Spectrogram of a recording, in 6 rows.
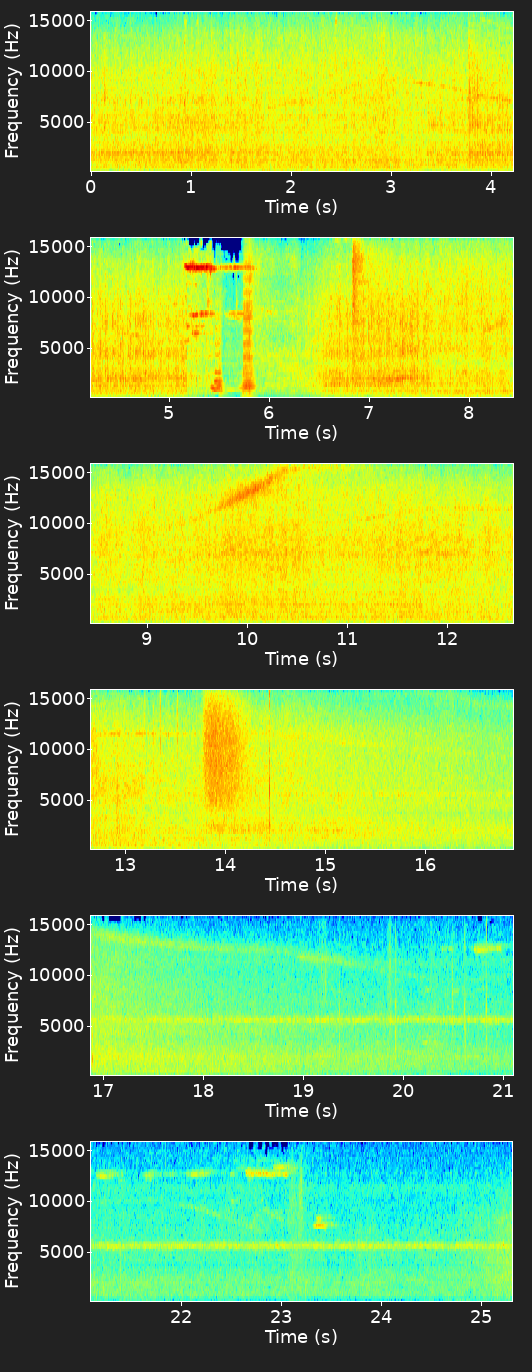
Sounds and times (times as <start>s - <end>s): Heavy engine (low frequency): 0.0s - 25.3s
Truck: 0.0s - 25.3s
Accelerating, revving, vroom: 6.6s - 16.2s.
